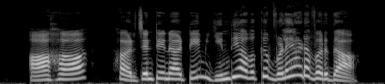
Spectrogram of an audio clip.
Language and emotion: Tamil, surprised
